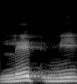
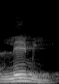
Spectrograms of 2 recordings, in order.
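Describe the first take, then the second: First: Both words are said fully and separately. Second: The two words blend into one short word. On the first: The speaker calls it wrong. "লেট মি কেউ বলে না" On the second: The speaker calls it right. "এটাকে এখন লেমি বলা হয়"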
